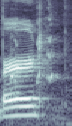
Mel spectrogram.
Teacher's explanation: Again, the only difference is if I'm saying bird, it's going to be stressed, a little bit longer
